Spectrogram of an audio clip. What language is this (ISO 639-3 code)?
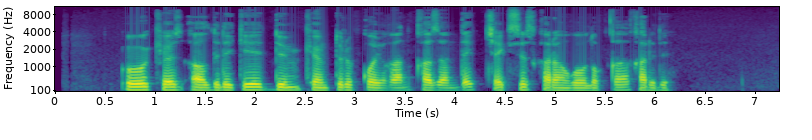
uig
